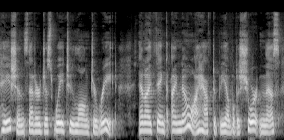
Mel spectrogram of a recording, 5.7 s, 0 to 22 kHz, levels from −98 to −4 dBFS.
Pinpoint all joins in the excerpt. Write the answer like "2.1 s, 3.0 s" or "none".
2.6 s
